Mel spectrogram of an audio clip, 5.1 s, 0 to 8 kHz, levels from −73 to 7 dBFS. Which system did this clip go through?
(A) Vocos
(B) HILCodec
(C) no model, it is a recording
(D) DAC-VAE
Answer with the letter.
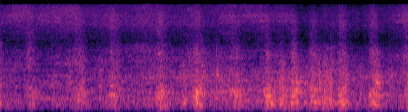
A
